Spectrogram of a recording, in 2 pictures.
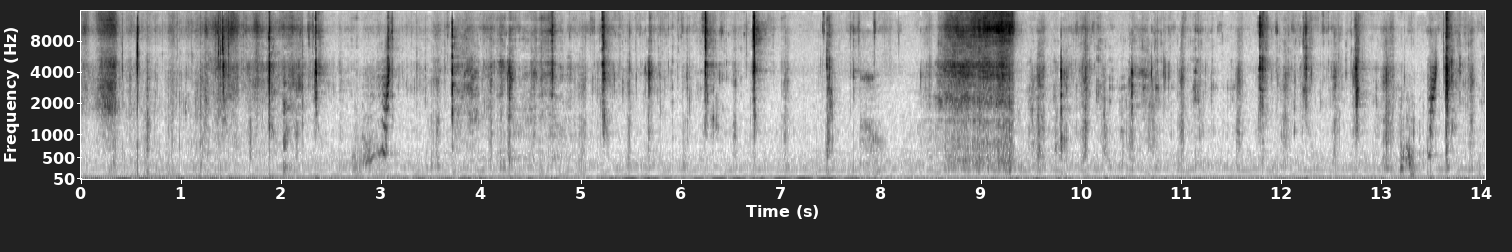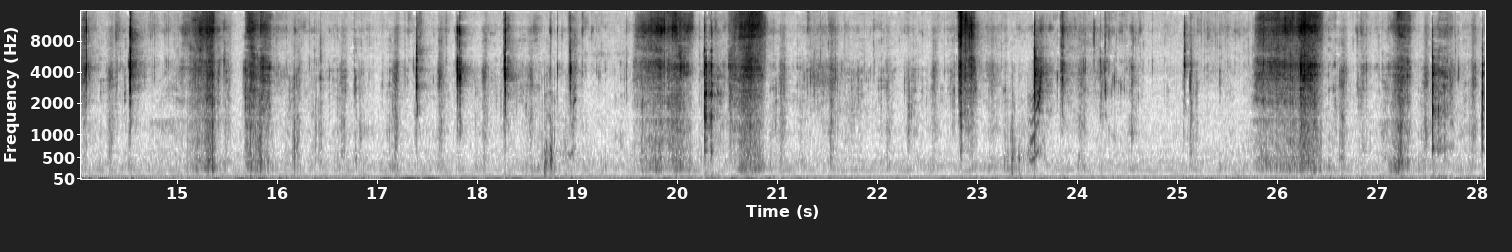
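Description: Close-miked mouth sounds of someone eating stir-fried wide noodles and cured pork: steady chewing with many small wet clicks and smacks, and a few short, louder noisy bursts now and then.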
